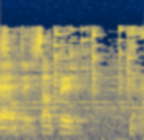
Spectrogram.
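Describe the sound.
Glasses clink together a few times in a toast at a Chinese restaurant, bright, mixed with the clatter of tableware while several standing people talk over it.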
